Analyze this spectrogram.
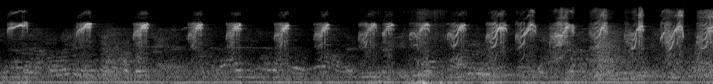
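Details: Streak-eared bulbul nestling aged 11 days, Ubon Ratchathani, Thailand, 13 April 2023: loud sharp high squeaks repeated steadily, roughly two per second, with a constant low hum behind.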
